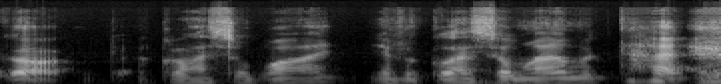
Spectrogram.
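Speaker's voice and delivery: put-on soft, low Italian-accented suggestion; a light imitation of a charming Italian waiter. Waiter offering wine with the meal, soft Italian accent. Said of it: "all in, like, an Italian accent".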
